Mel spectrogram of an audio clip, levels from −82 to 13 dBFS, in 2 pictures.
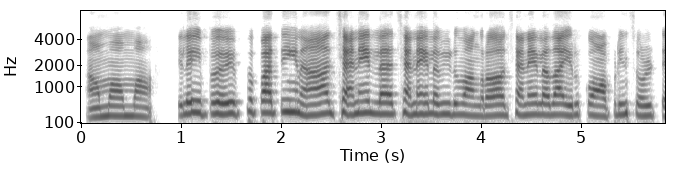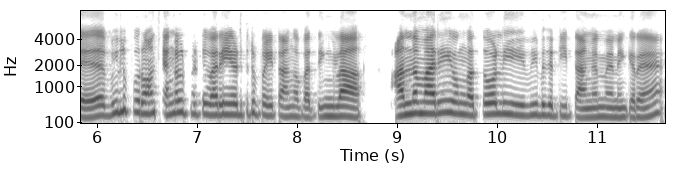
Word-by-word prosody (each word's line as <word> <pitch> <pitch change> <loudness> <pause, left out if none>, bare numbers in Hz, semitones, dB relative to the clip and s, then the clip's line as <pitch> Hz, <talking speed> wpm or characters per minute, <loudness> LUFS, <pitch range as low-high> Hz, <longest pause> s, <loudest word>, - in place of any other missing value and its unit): ஆமாமா. 215 +1 -2 0.4
இதுல 255 +3 +1
இப்ப 255 0 -7 0.2
இப்ப 275 +3 -8
பாத்தீங்கன்னா, 280 -3 +3 0.3
சென்னையில 270 0 +4 0.2
சென்னையில 255 -2 +3
வீடு 250 -1 -3
வாங்குறோம். 225 +1 0
சென்னையில 240 0 +1
தான் 240 -1 +4
இருக்கோம். 235 -1 -1
அப்படின்னு 240 +4 -6
சொல்ட்டு, 220 -3 -3 0.2
விழுப்புரம் 285 -2 -2
செங்கல்பட்டு 250 -1 -3
வரையும் 240 +1 +2
எடுத்துட்டு 250 +2 -8
போயிட்டாங்க 215 -2 -4
பாத்தீங்களா? 210 +2 0 0.5
அந்த 250 +4 +3
மாரி, 265 +1 +5
உங்க 250 -3 -1
தோழி 255 0 -1 0.2
வீடு 240 0 -4
கட்டிட்டாங்கன்னு 200 -3 -4
நெனைக்கிறேன். 195 +4 -3
240 Hz, 140 wpm, -22 LUFS, 215-260 Hz, 0.5 s, மாரி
